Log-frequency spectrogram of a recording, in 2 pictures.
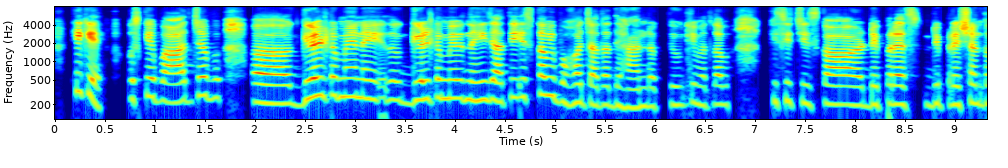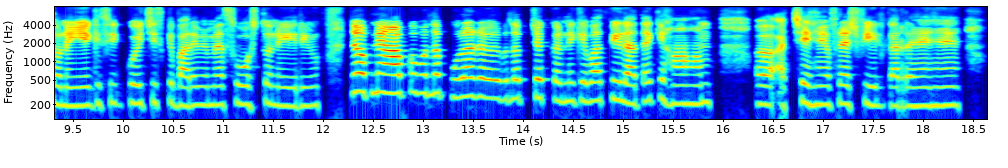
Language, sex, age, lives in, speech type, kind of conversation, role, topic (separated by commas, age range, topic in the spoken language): Hindi, female, 20-24, India, conversation, podcast, guest, Off day ke baad tum kaise wapas momentum laate ho?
